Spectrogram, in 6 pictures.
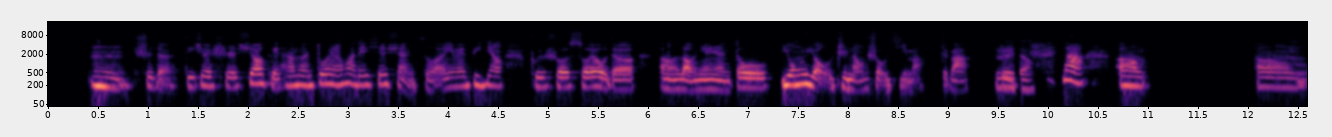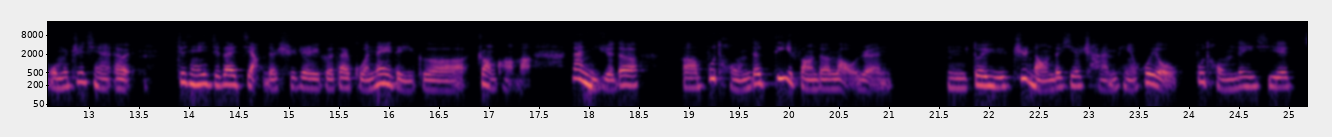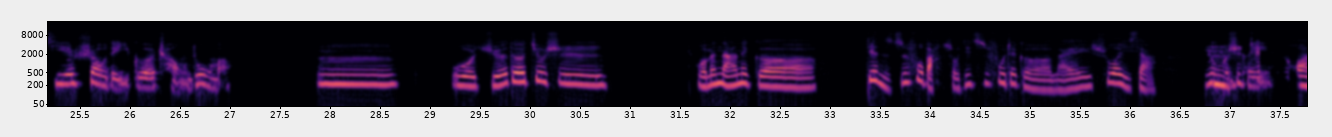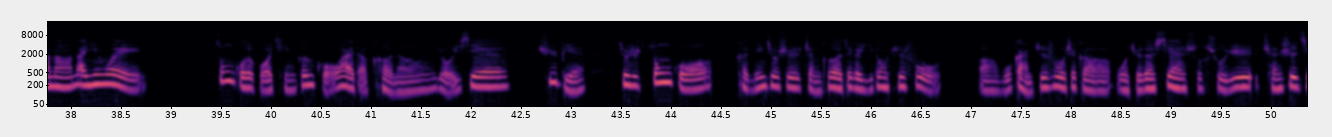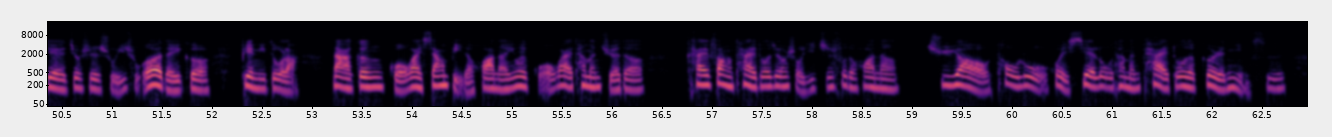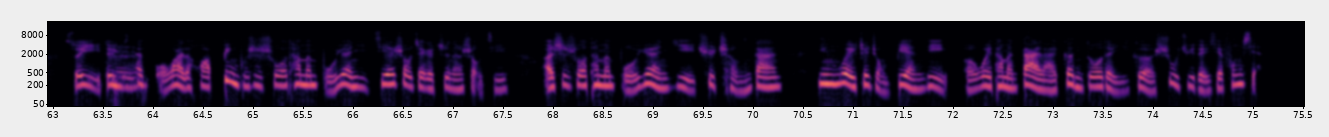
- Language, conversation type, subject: Chinese, podcast, 你会怎么教父母用智能手机，避免麻烦？
- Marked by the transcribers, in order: none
